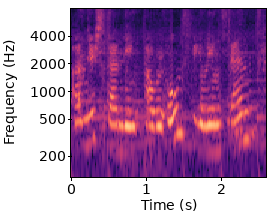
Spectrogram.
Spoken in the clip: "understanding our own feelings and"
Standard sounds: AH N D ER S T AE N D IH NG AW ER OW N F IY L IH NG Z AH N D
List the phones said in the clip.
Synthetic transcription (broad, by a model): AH N D ER S T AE N D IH NG AW ER OW N F IY L IH NG Z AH N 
